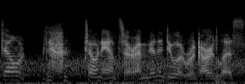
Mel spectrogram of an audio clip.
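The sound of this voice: A put-on character voice with a bright, sharp tone moves at a fairly quick pace through big pitch swings. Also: woman, low pitch for a woman.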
